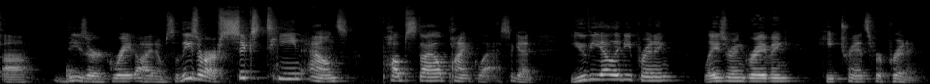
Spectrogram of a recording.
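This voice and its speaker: With a fairly high, sing-song voice that's a bit bright, this man keeps a moderate pace. He's presenting a product in an upbeat live demo at an office display table, full of fillers and points he repeats.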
